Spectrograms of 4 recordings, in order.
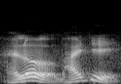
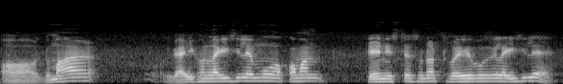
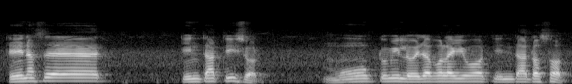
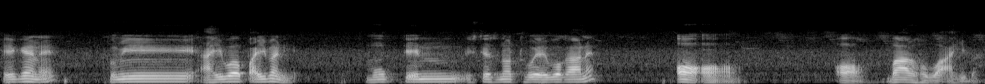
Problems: constant background noise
